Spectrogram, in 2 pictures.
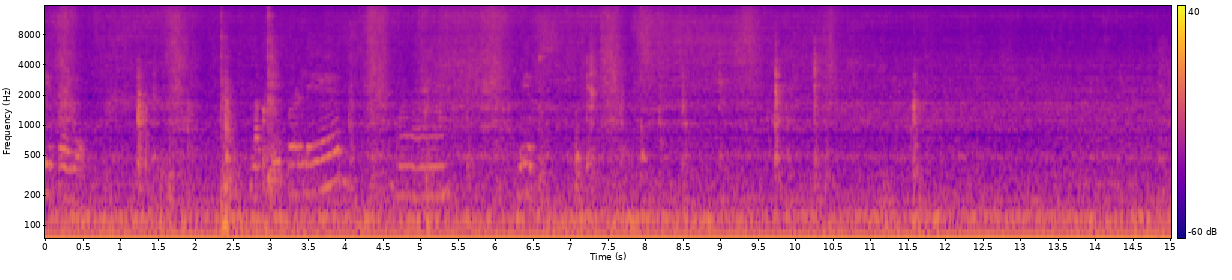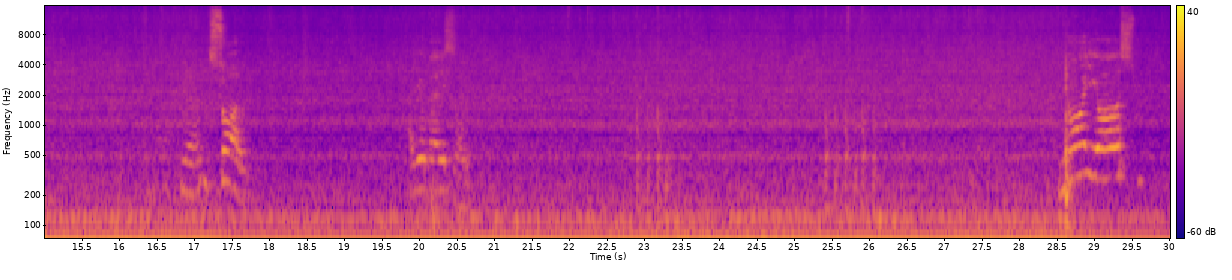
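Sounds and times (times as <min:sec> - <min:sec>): food sizzling: 0:00.0 - 0:30.0
wooden spoon scraping a pot: 0:00.9 - 0:02.1, 0:03.9 - 0:10.7.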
